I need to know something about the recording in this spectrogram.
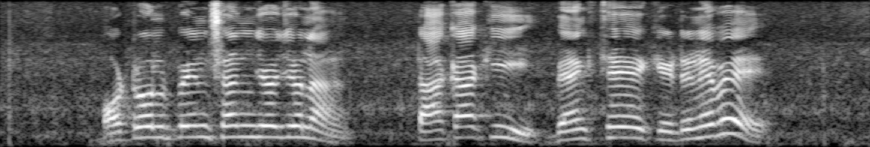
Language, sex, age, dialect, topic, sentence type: Bengali, male, 51-55, Standard Colloquial, banking, question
